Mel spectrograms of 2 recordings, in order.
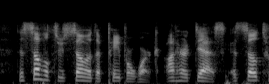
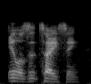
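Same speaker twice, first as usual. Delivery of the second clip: ordinary delivery, nothing marked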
